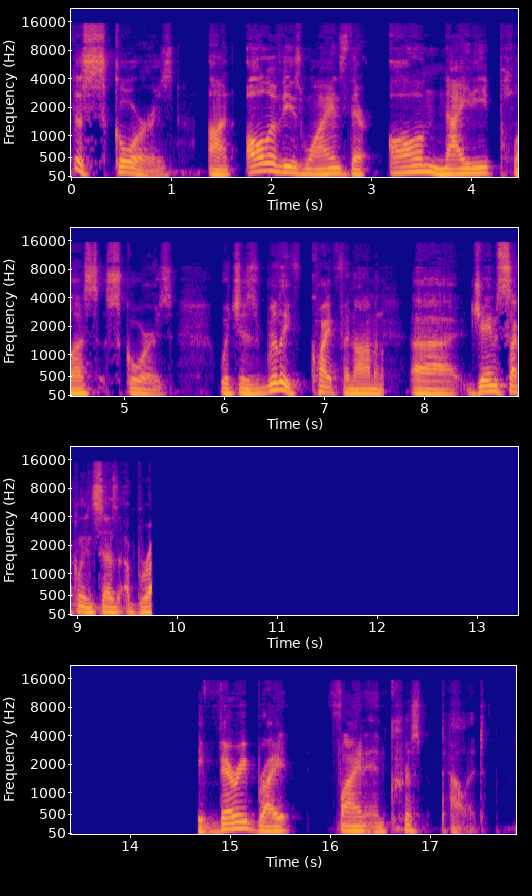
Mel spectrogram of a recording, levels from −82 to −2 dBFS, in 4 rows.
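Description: From 7.83 to 9.61 s there's a jitter buffer speed-up: the receiver trims about a fifth of a second of pitch periods, so speech runs 112% fast at unchanged pitch. Then at 9.75 s an audio dropout to silence hits, with dead silence for 4.94 s until "very bright", likely from a lost input or link.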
